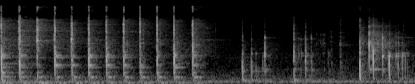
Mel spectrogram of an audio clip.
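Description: Rawhide mallet striking a copper strip laid over a steel bar, forming a lid handle: a quick, even run of about seven blows a second for two seconds, then a few scattered strikes.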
